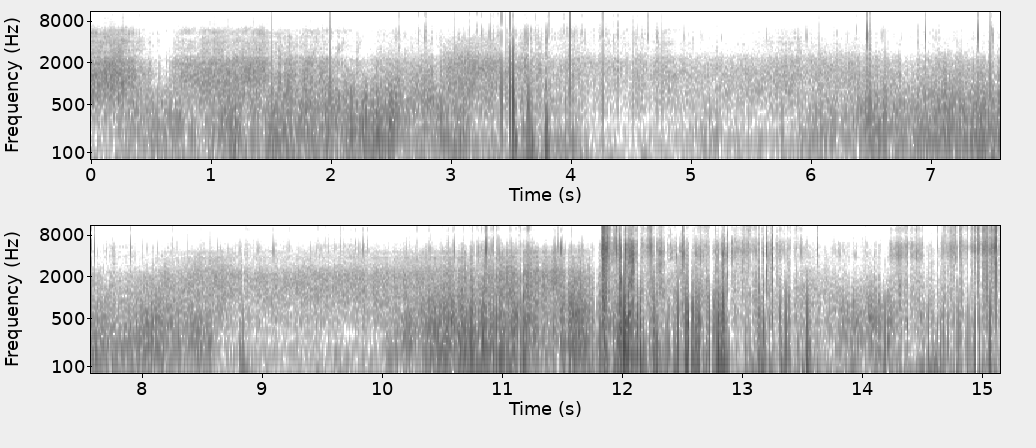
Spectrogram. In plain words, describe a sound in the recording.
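Wind rushes past a microphone.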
